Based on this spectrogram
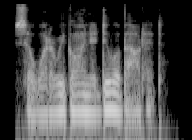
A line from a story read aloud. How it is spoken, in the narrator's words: he asks softly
